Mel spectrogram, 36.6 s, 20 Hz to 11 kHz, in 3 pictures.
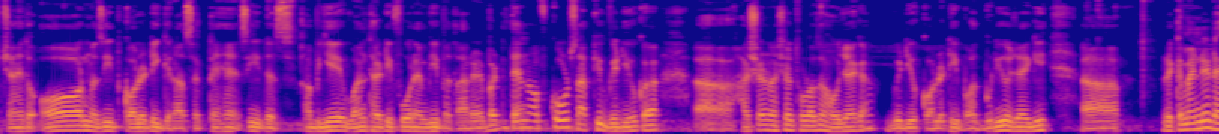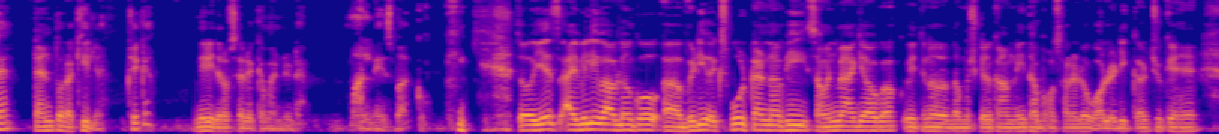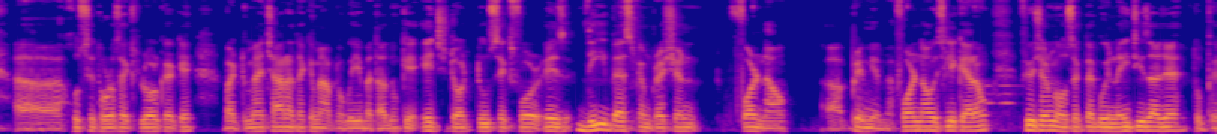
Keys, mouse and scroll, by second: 0.1-5.0 drag, 10.8 click, 13.7-14.1 typing, 14.8 Tab.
